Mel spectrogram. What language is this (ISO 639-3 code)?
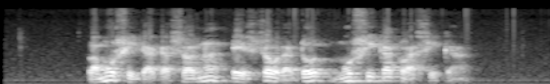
cat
